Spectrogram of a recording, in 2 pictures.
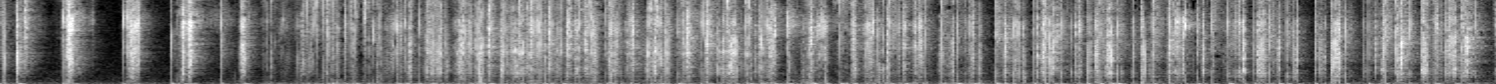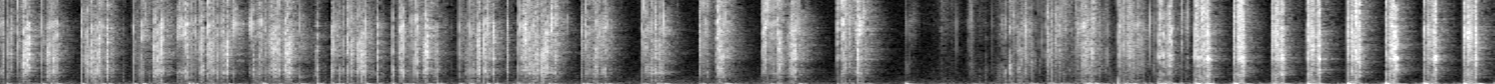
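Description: Long acrylic nails tap and scratch the faces of a small, solid pink Himalayan salt rock held in both hands. Bright, dry scratching runs almost continuously, with quick, sharp clicking taps standing out at the start and the end.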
